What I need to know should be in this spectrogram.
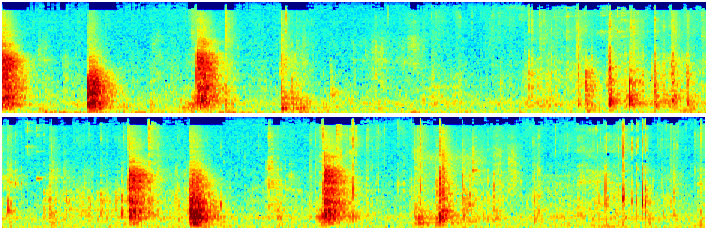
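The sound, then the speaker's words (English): Sharp knife chopping carrots on a cutting board: a series of crisp, irregular cuts, some louder than others, with short pauses between bursts of chopping. “Really sharp knife. You know how to cut up vegetables. You got to cut them up a little finer. More on a slant because of the little thing.”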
